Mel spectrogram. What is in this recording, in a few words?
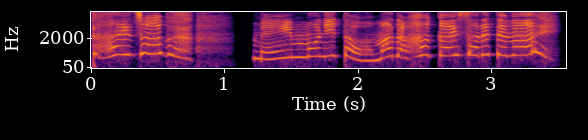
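break, voice, Japanese; GF Alarm; C93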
